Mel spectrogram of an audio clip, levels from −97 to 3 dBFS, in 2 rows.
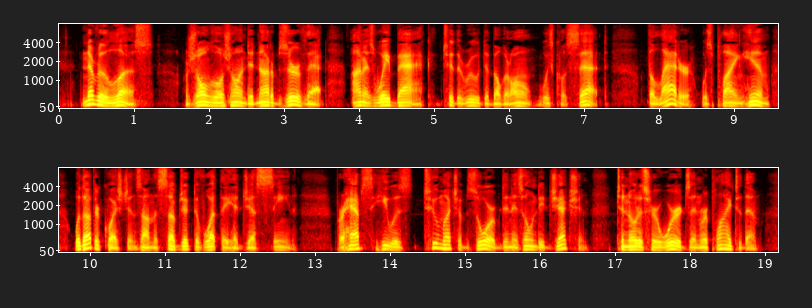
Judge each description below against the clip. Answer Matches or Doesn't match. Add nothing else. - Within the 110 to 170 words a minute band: Matches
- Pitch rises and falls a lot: Doesn't match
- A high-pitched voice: Doesn't match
